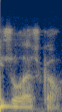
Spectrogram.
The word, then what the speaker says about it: Zelisko: you want just call me but it's zelisko zalesko i'm sorry all right zalesco uh forgive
